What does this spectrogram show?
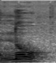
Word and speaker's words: know: For example KNOW, नो। आप यहां पर देखो पहले के है फिर एन है, यहां पर के साइलेंट रहेगा, यानी के और एन मिले हुए हैं, कॉम्बिनेशन में एन, के साइलेंट रहेगा। इसको पढ़ेंगे नो। दूसरा KNIF, नाइफ।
